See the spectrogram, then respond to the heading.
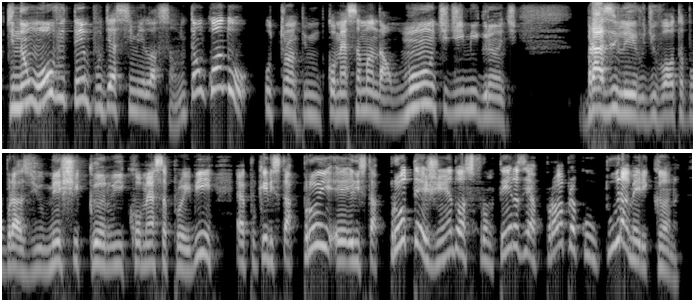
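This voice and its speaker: A man's voice: high-pitched, very animated, brisk, a bit bright, lo-fi sound. A Brazilian man with a Brazilian Portuguese accent, hosting a casual opinion monologue in a blunt, slangy manner with free swearing. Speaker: channel host.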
